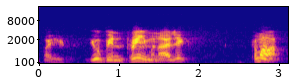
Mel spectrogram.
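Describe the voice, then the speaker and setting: Commanding sea captain, tinny recording. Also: male voice, mid-range voice, expressive, unhurried, breathy edge. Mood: skeptical, commanding. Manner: blustering, stammering repeats of words. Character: gruff, commanding, skeptical ship's captain. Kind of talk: old-time radio drama acting. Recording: tinny, narrow-band old radio recording.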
